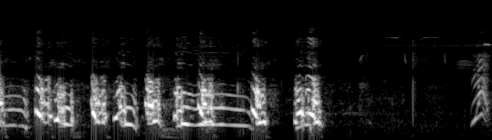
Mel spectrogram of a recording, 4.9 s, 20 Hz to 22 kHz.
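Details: Penned 8-month-old Catahoula and black and tan coonhound pups harassing pigs in the afternoon: a burst of about seven quick, tonal barks, one stretched into a short steady bay, then a pause and a final rising yelp.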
